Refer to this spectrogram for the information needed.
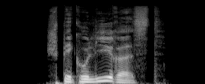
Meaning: second-person singular subjunctive I of spekulieren
- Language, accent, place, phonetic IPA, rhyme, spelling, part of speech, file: German, Germany, Berlin, [ʃpekuˈliːʁəst], -iːʁəst, spekulierest, verb, De-spekulierest.ogg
